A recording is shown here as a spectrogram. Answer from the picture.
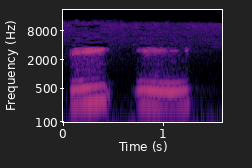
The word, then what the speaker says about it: DeShazer: Yeah, it's Jacob, and then DESHAZER.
